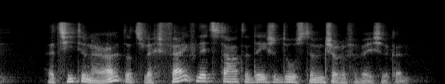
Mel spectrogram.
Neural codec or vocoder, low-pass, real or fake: codec, 16 kHz, about 1 kbps, DyCAST, with the encoder's durations; 7.2 kHz; fake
